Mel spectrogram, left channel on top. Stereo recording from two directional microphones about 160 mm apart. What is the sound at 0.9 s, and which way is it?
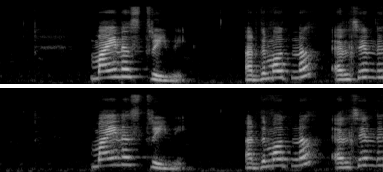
A woman's voice, 50° left (ahead or behind).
